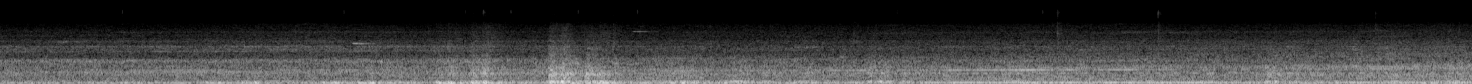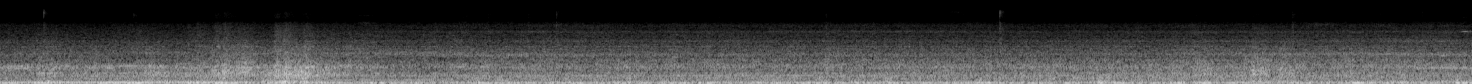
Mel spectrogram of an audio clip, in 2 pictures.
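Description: Interior running sound of a JR East E233-7000 series commuter train with Mitsubishi IGBT-VVVF inverter drive: a steady rumble of wheels on rail with a faint motor whine that rises slowly through the first ten seconds or so. The rumble swells louder twice, about 6 and 17 seconds in.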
